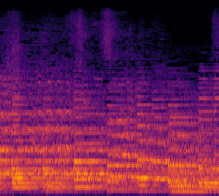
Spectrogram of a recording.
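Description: Church choir singing, led by a woman cantor, in slow held notes that step from chord to chord.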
